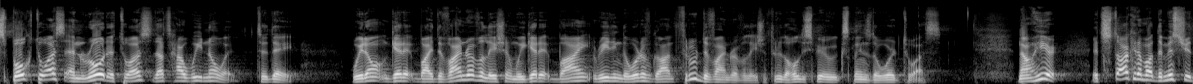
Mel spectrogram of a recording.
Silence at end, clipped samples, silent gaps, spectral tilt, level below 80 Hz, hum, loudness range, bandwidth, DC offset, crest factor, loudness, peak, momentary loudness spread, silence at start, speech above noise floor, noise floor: 0 s; under 0.1%; none; -4.5 dB/octave; -54 dBFS; none; 4 LU; 16 kHz; under 0.1%; 16 dB; -15 LUFS; 0 dBFS; 11 LU; 0 s; 28 dB; -43 dBFS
